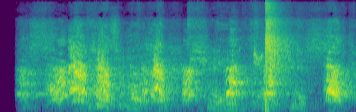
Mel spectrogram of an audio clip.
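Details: Dogo Argentino barking during an attack: a rapid series of about eight short, harsh, mid-pitched barks within three and a half seconds, with a sharp knock near the end.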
